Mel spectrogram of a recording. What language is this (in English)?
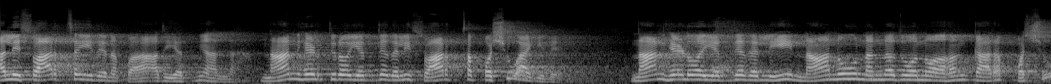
Kannada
